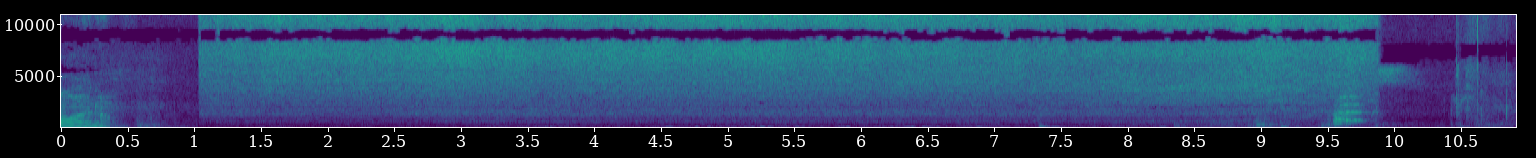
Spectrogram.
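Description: A gas grill's burners hiss steadily.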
